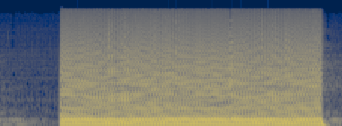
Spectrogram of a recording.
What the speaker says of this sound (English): So whole load of distortion,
